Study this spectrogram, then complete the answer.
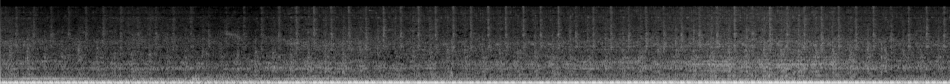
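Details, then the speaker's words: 2020 Ram Hemi pickup with 12,450 miles, remote cold start after sitting about two weeks: steady light tick about three per second over the idle, first time heard; gone after restart a minute later; owner suspects lifter tick, unconfirmed. "just remote started my truck. Listen to this ticking."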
